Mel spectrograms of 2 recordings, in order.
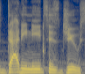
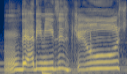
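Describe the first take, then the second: First: It is said in a plain, normal voice. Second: It is said in Shane's put-on cringey voice.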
